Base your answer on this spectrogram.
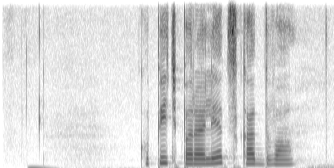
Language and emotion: Russian, neutral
